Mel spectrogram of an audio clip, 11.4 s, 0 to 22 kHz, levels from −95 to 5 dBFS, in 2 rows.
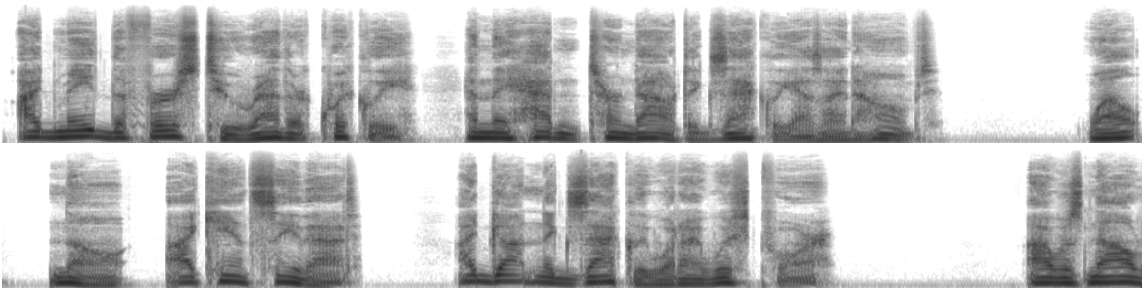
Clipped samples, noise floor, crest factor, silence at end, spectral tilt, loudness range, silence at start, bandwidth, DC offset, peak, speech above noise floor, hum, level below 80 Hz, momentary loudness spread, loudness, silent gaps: under 0.1%; -69 dBFS; 18 dB; 0 s; -4.5 dB/octave; 3 LU; 0.1 s; 16.5 kHz; under 0.1%; -2 dBFS; 50 dB; none; -36 dBFS; 11 LU; -20 LUFS; none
